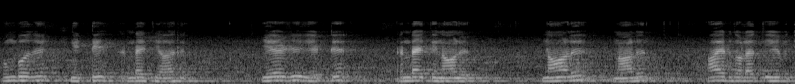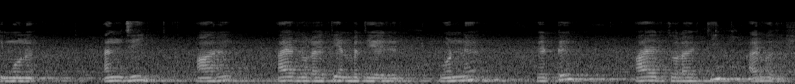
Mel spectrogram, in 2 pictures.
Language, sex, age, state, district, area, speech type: Tamil, male, 30-45, Tamil Nadu, Cuddalore, rural, spontaneous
